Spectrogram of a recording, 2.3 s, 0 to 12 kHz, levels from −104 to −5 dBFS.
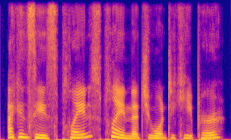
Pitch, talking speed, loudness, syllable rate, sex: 230 Hz, 335 wpm, -19 LUFS, 6.1 syllables/s, female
